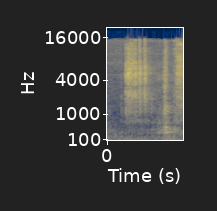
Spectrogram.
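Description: Ratchet wrench loosening the main radiator bolts on an Isuzu chipper truck, a brief burst of quick mechanical clicks, close and fairly loud, lasting under a second.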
